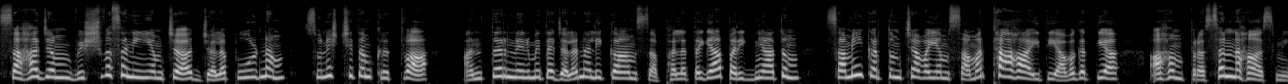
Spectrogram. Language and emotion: Sanskrit, happy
